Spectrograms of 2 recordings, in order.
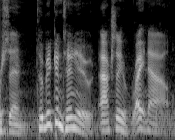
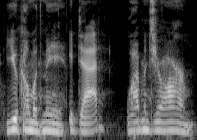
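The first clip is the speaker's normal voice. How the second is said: ordinary talk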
